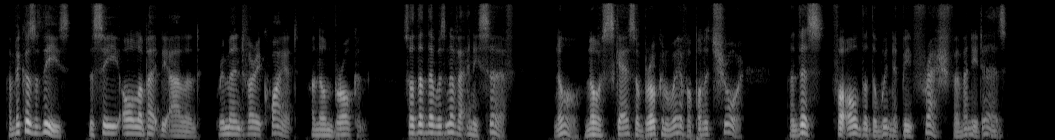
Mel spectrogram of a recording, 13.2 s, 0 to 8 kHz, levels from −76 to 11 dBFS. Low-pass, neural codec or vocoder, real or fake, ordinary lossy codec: 7.2 kHz; codec, 24 kHz, 0.5 kbps, DualCodec; fake; AAC, 48 kbps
